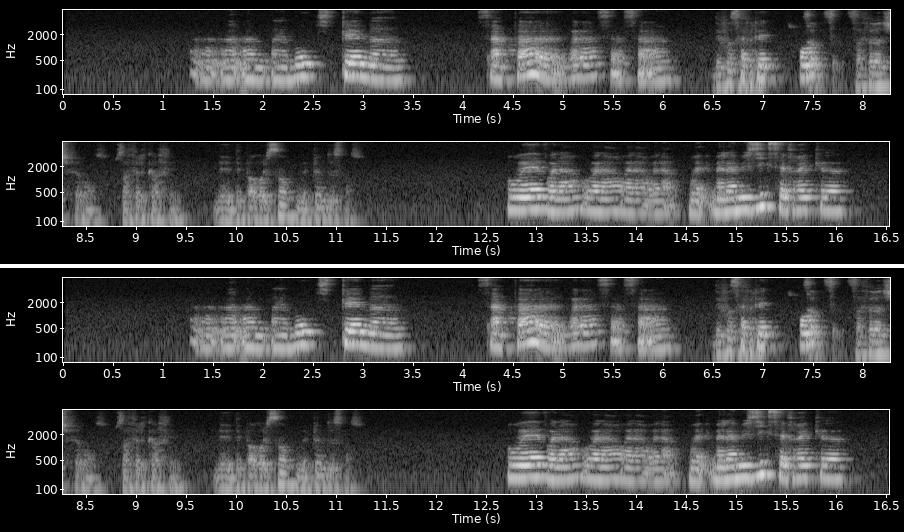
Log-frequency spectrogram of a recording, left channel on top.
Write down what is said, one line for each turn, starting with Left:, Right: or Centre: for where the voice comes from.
Left: un- un- un bon petit thème euh, sympa, euh, voilà, ça, ça,
Right: Des fois,
Left: ça
Right: ça fait,
Left: peut
Right: le-
Left: être bien.
Right: ça, ça, ça fait la différence. Ça fait le café. Des, des paroles simples, mais pleines de sens.
Left: Ouais, voilà, voilà, voilà, voilà. Ouais. Mais la musique, c'est vrai que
